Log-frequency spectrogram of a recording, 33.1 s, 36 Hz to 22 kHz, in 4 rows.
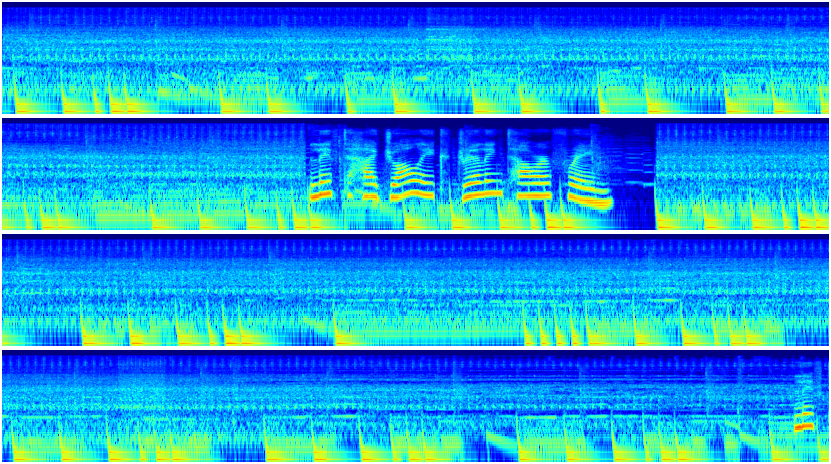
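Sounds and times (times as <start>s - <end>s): diesel engine knocking: 0.0s - 11.4s, 14.8s - 33.0s.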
